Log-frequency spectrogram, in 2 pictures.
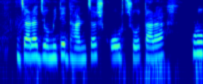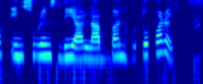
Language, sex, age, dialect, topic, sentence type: Bengali, female, 25-30, Western, banking, statement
